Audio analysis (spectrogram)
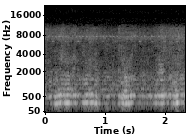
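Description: Honey bees buzz softly at a hive during a hive check, a faint, steady hum that pulses gently as individual bees drift nearer and farther.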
